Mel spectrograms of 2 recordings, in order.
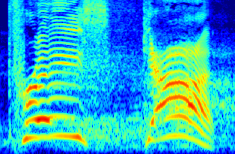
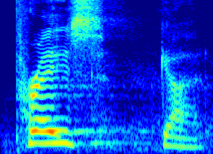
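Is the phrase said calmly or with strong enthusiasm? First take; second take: enthusiastically; calmly. First: It is said loudly with strong enthusiasm. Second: It is said in a plain, calm way. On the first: "Let's say it like we mean it" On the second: "Say that with me"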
